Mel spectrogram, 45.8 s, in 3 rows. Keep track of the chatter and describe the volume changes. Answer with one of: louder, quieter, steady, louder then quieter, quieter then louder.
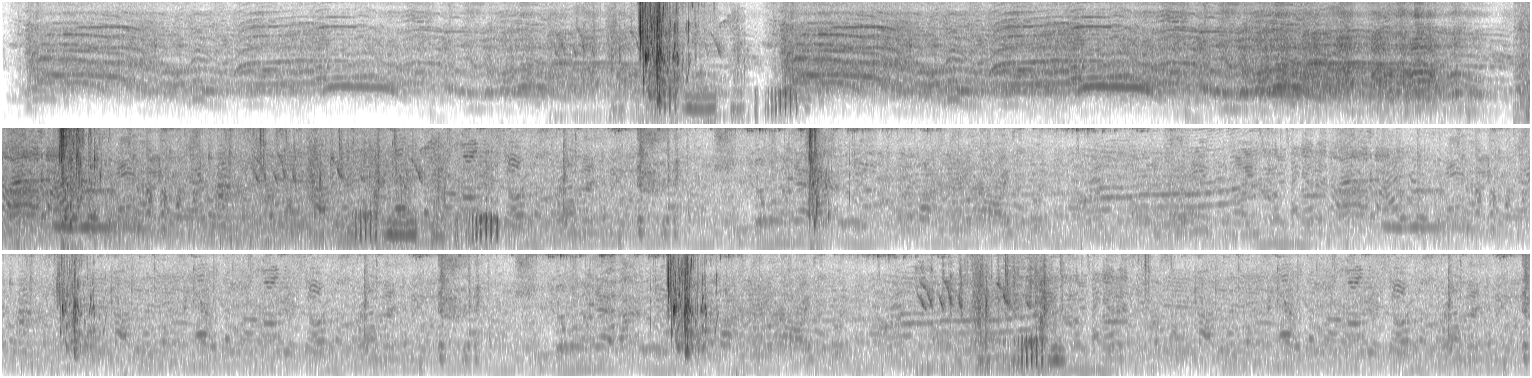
louder then quieter.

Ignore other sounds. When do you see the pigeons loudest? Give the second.
20 s.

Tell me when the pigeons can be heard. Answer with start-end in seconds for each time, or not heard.
5.5-8.1, 17.8-20.2, 39.7-41.2.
